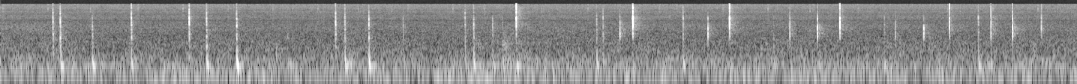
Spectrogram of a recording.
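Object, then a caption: Plastic bottle filled with liquid. Medium-length painted fingernails tap irregularly on a medium-size, hollow, clear plastic Garnier micellar water bottle with a green cap, filled with liquid and held in one hand. The result is a quiet series of short, sharp, bright clicks with almost no ring, over a faint low rumble.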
